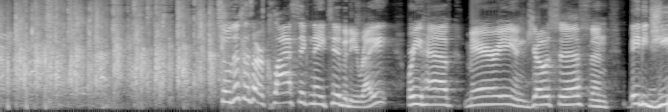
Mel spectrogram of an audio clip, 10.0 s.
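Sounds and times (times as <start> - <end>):
crowd applauding: 0.0 - 4.1
speech: 3.3 - 10.0.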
